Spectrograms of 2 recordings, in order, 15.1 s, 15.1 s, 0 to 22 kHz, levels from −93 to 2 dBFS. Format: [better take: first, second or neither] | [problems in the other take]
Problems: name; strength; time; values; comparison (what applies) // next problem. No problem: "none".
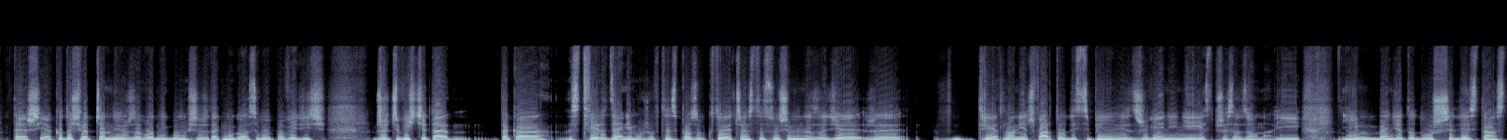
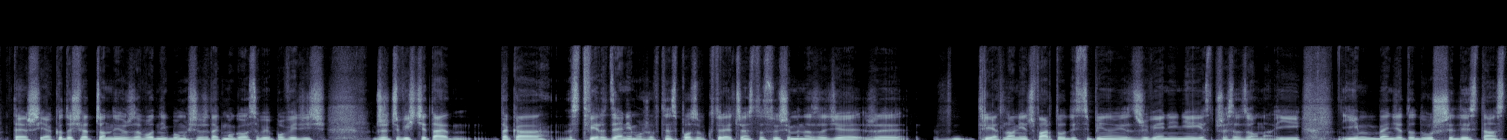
second | distortion; slight; 7% of the sound clipped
